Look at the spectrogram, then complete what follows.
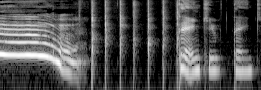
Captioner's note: clapping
